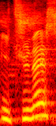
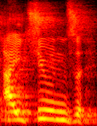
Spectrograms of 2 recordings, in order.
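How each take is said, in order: First: It is said with a French accent. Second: It is said with an English accent.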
